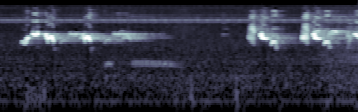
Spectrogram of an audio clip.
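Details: Female sooty-headed bulbul calling the male, a recording used to lure wild birds; two bursts of bright chirping notes with short slurred phrases, separated by a quiet pause, over a faint low hum.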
